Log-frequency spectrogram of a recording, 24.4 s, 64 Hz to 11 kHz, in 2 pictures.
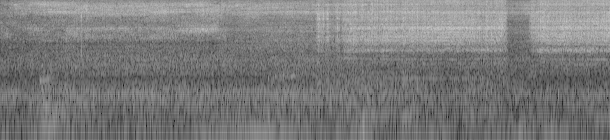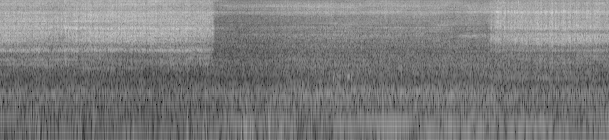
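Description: A rotary carving tool running at 5,000–6,000 RPM grinds into fire agate chalcedony with a steady, close, high whine that shifts in pitch and intensity as the bit bears down and eases off, with no talk.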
